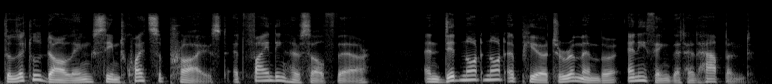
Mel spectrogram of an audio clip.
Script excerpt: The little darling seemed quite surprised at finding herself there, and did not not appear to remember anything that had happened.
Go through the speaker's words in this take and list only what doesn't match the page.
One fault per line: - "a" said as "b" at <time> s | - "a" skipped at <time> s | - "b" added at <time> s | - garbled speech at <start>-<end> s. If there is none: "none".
none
